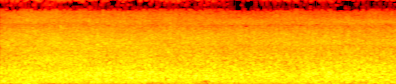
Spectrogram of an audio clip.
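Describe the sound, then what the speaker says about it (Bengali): A waterfall in a Sylhet forest roars steadily and loudly. The dense rushing wash never lets up, and no voices are heard. "এই যে আমরা ঝর্ণার শব্দ তো পাইতেই আছেন"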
